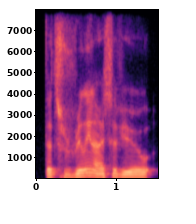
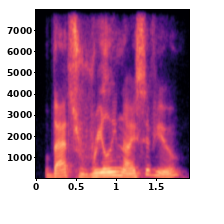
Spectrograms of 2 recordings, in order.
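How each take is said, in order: First: Said in the usual way. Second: Slow, drawn-out mock gratitude; sarcastic. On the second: Real, not acted. Host reacting to Strzok's offer, sarcastic. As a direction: stretch it out with exaggerated appreciation.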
